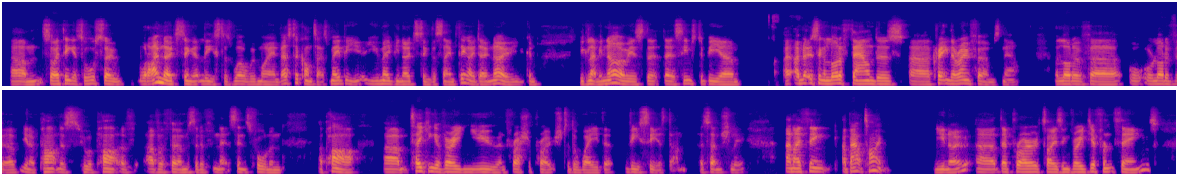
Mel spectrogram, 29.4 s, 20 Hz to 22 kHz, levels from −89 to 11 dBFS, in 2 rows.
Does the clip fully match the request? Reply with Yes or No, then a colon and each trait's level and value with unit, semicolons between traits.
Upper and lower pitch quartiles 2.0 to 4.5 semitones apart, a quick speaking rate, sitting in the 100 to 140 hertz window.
Yes: average, 2.9 semitones; fast, 225 wpm; low, 135 Hz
